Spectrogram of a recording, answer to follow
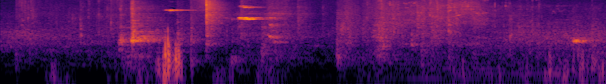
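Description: A metal-framed glass door being pushed open, with a clunk and short high squeaks about a second or two in.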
